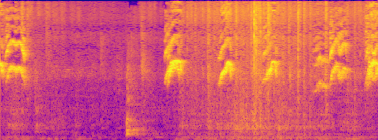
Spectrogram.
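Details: Albino red-eyed cockatiel giving short, harsh, harmonic chirping calls that bend up and down, about six in under six seconds, with a gap of quieter rustling and a thump partway through.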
